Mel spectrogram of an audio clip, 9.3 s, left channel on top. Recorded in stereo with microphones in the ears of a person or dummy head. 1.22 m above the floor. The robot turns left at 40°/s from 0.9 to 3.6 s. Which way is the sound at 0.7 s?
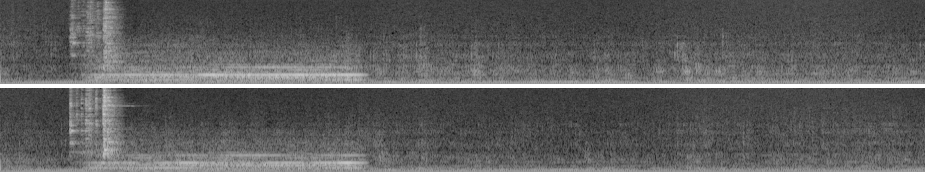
60° right (ahead or behind).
